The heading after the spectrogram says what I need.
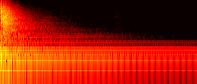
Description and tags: recordings from my garage.
industrial, machine, metal, tools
